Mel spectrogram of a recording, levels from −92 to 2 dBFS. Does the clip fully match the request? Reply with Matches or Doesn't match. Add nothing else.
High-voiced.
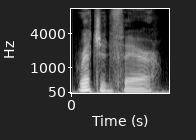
Doesn't match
